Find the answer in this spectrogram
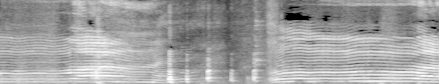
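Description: A one-year-old girl's voice, with her mouth pressed against a foil balloon: two long, steady-pitched calls, the second starting a little under three seconds in, with a few short clicks in the gap between them.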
